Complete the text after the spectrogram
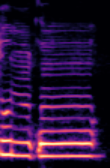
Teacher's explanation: قاف کو منہ بھر کے بھی پڑھیں گے اور تھوڑا سا کھینچ کر کے بھی پڑھیں گے۔ تھوڑا سا مطلب ایک الف کی برابر کھینچ کر کے پڑھیں گے، اس لیے کہ یہاں پر واو مدہ ہے۔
